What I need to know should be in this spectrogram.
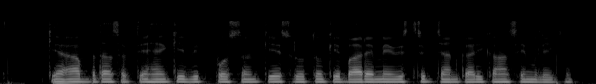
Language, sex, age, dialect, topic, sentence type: Hindi, male, 25-30, Garhwali, banking, statement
